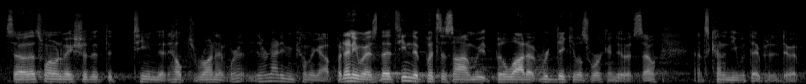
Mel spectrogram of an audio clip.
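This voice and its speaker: A man presenting his hacking contest on stage, talking fast in a casual, enthusiastic way. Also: mid-range voice, steady tone. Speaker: capture the flag organizer. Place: large conference hall. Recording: reverberant conference hall.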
